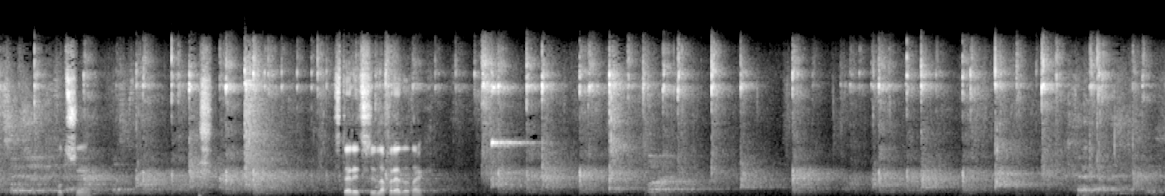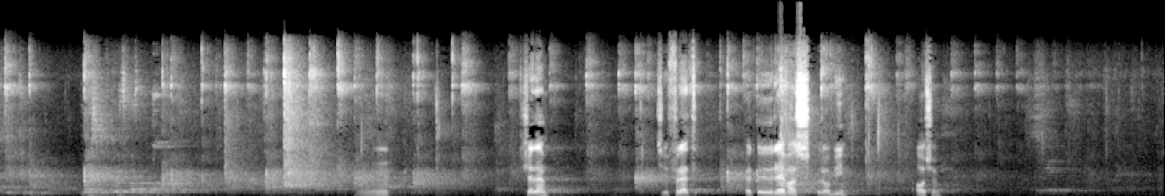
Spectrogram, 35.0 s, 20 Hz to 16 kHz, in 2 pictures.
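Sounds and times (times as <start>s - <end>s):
table tennis ball clicking: 2.0s - 18.1s, 19.9s - 27.4s.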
